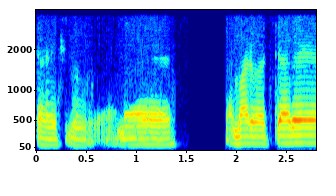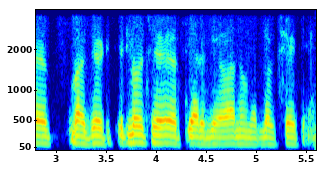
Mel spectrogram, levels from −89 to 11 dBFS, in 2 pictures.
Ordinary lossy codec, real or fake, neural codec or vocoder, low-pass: none; fake; vocoder, 44.1 kHz, 128 mel bands every 512 samples, BigVGAN v2; 3.6 kHz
